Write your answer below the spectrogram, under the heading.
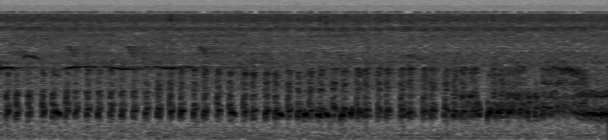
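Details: White-breasted waterhen lure for trapping, a rapid, throaty chattering of pulsed notes throughout, growing louder and rougher toward the end.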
